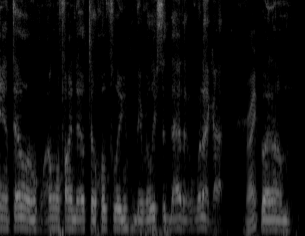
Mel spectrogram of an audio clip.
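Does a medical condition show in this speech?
Yes: ALS; diagnosed over a year ago, symptoms two years, slightly progressed; slurring some words early.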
